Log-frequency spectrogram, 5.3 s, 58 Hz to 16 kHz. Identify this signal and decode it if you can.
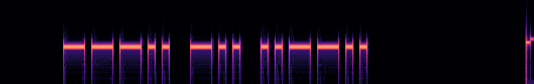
Morse code, heard as a keyed tone, about 17 wpm, 690 Hz. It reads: 8D?
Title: SOTA QSO Practice 17wpm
